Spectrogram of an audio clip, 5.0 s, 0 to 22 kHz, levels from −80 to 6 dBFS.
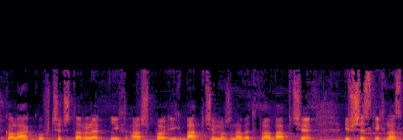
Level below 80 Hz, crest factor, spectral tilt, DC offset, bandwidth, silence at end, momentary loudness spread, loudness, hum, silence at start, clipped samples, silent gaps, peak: -36 dBFS; 18 dB; -4.5 dB/octave; under 0.1%; 11.5 kHz; 0 s; 7 LU; -19 LUFS; none; 0 s; under 0.1%; none; -2 dBFS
